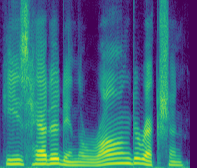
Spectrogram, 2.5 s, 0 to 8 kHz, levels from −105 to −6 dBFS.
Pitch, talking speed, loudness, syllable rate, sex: 190 Hz, 145 wpm, -15 LUFS, 4.0 syllables/s, female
